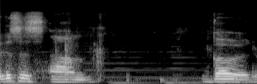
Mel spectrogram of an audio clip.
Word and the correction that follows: Bode: Oh yeah, it's actually pronounced Bodie, but I didn't know that. I was pronouncing it Bode until I like started working there.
